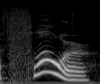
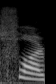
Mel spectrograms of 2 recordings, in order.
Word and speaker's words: flour: You say a flour. The right. How you say it? Right. Flour. Not floor. Floor is where I'm stepping.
